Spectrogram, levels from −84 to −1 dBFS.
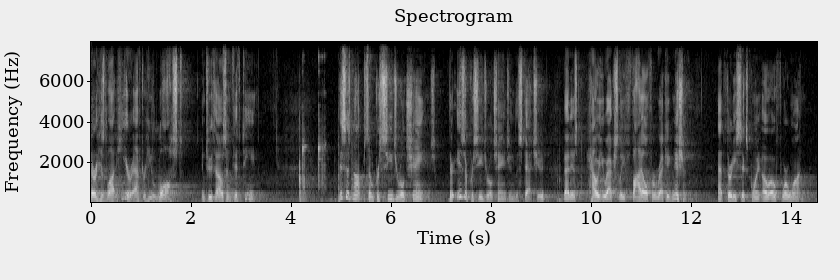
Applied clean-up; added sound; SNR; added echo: none; Dishes, pots, and pans / Chink, clink; 16 dB; none.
